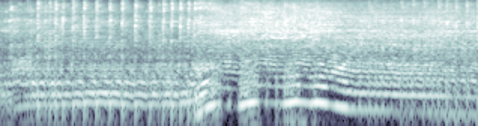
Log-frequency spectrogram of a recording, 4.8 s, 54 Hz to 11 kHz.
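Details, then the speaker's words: Husqvarna 235 X-Torq chainsaw pulled from a snow bank, primed and run on full then half choke: revs surge and sag, sputtering and struggling to stay running; owner suspects the fuel pickup isn't working well. "it's almost like the fuel pickup there ain't working too good really gotta prime it"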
